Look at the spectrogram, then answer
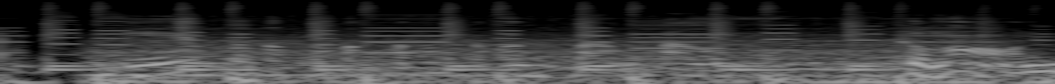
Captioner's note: humming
